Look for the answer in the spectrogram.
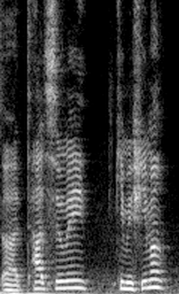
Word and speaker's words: Tatsumi Kimishima: So, his name is the old one, not the new one, was Tatsumi Kimishima.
